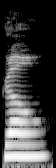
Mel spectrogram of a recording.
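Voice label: "rao", tone 2, pronunciation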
